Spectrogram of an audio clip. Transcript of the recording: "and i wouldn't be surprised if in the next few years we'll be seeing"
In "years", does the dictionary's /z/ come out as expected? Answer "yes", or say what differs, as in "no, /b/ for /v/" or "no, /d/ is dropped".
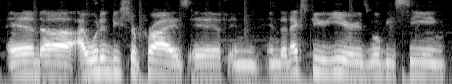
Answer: yes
